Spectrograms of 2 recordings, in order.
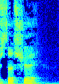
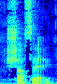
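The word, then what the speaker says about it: chassé: How's your sachet? – My sachet? Actually, it's the correct pronunciation is chasse.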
